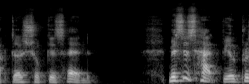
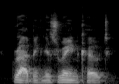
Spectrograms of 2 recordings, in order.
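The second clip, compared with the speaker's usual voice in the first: ordinary delivery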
